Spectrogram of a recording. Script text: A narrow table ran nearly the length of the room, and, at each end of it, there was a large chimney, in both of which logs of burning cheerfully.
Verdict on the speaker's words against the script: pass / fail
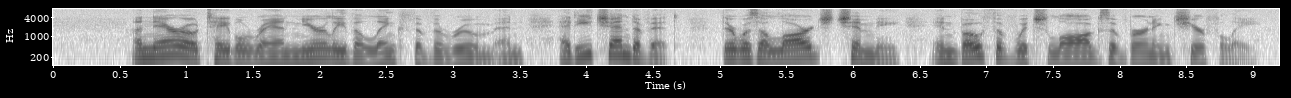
pass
